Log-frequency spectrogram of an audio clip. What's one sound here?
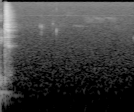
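A man sips a drink.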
